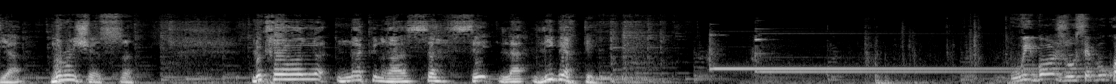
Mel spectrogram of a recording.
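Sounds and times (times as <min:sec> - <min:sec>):
speech: 0:00.0 - 0:01.8, 0:02.5 - 0:06.3, 0:10.1 - 0:11.1
electronic doorbell chime at a home's front door: 0:07.1 - 0:10.8.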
